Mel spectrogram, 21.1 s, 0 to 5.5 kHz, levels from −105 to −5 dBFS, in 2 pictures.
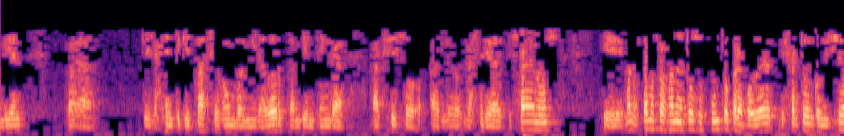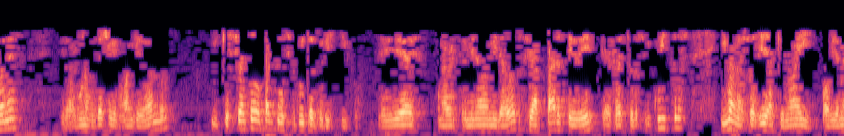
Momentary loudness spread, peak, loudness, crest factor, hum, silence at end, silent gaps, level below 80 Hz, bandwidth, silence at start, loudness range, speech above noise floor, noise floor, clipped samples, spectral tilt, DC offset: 11 LU; -4 dBFS; -23 LUFS; 18 dB; none; 0 s; none; -60 dBFS; 3.1 kHz; 0 s; 4 LU; 31 dB; -54 dBFS; under 0.1%; -10.5 dB/octave; under 0.1%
